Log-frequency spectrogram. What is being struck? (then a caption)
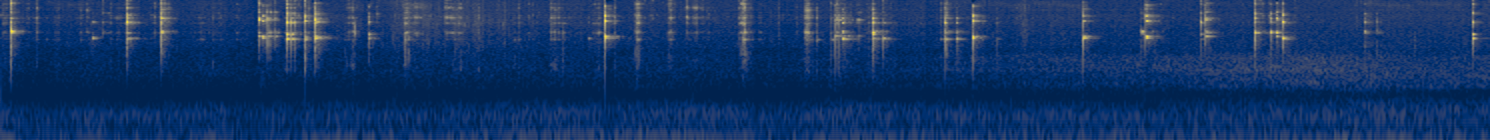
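Hanging ceramic wind chime. A hanging ceramic fish wind chime, held by its top near the mic, is gently swayed so its ceramic pieces clink together. Bright, short clinks ring out irregularly and fade quickly, over a steady low hum in the background.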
